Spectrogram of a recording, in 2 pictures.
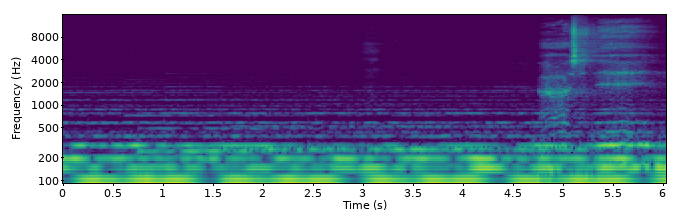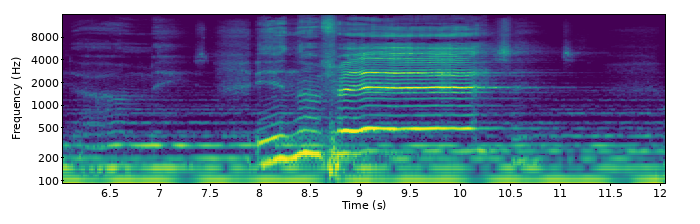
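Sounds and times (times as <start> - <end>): low keyboard pad: 0.0 - 12.0.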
